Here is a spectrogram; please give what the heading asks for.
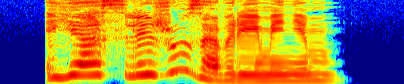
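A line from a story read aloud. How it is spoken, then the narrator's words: Cheerful announcement. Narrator (Russian): бодро объявила Оливия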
